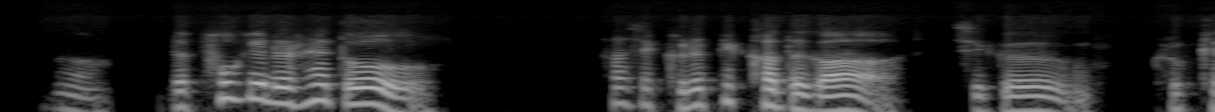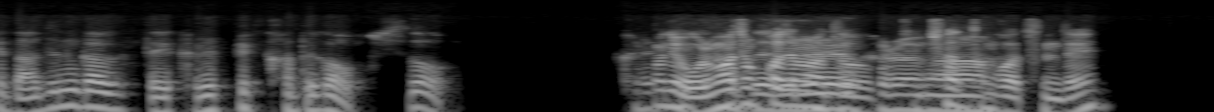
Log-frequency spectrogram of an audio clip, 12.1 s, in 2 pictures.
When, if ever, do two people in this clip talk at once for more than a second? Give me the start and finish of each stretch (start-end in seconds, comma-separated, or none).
9.3-11.1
